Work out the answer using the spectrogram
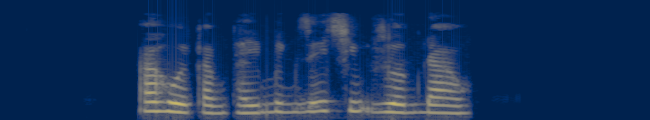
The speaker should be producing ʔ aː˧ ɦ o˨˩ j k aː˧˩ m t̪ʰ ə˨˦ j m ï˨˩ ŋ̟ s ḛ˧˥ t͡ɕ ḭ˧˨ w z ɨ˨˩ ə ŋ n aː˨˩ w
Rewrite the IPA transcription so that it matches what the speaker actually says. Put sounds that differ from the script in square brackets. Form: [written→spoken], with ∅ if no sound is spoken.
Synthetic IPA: ʔ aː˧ ɦ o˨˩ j k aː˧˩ m t̪ʰ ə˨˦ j m ï˨˩ ŋ̟ [s→z] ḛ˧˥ t͡ɕ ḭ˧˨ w z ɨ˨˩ ə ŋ n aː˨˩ w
